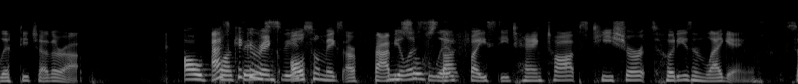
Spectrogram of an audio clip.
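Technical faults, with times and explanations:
The speech sits within a band that ends at about 8 kHz, which fits a call path running a wideband Opus setting near 32 kbps, with no technical faults heard.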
